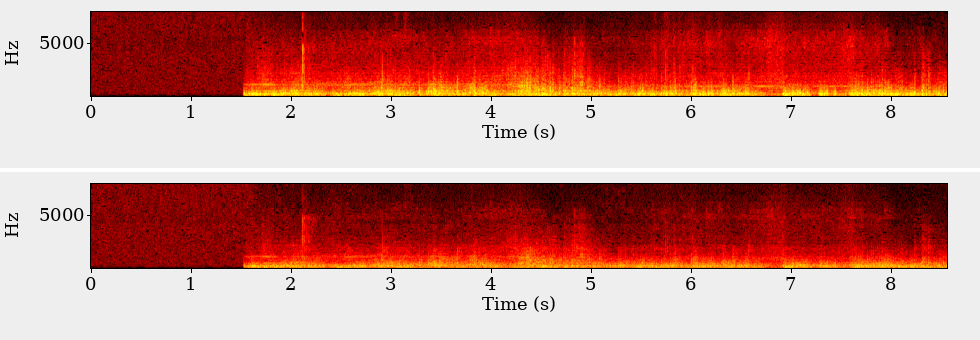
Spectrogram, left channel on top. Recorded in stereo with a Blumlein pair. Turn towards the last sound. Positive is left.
turn(degrees=30)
